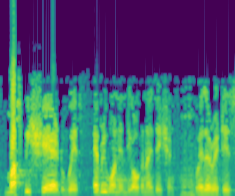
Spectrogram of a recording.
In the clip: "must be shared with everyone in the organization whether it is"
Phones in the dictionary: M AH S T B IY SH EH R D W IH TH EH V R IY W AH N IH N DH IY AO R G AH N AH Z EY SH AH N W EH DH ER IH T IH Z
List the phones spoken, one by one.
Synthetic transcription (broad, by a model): M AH S T B IY SH EH R D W IH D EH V R IY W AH N IH N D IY AO R G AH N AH Z EY SH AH N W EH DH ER IH T IH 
